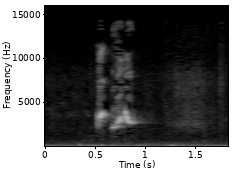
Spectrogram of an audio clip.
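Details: Female red-whiskered bulbul singing to excite males, a single quick warbled phrase of bright rising and falling notes, followed by a faint airy rustle.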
